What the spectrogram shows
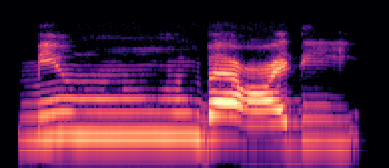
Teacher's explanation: The noon second will change into the meme sound, but also, you can hear that I'm staying here for a bit and making a nasal sound as well. I'm saying min ba'di.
